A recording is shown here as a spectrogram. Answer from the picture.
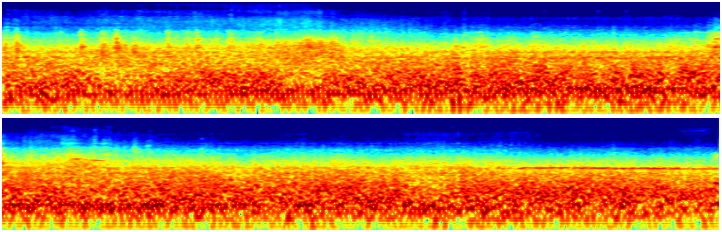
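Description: Steady road and wind noise of a moving vehicle, heard from on board, with no sudden events. A faint thin steady tone comes in near the end.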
